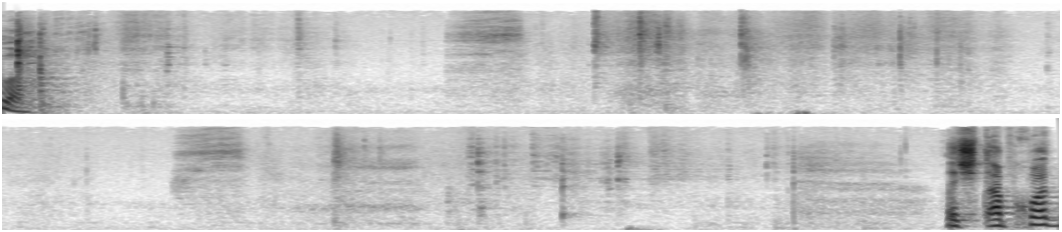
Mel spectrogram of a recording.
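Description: A wooden ruler slides across paper and taps down.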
